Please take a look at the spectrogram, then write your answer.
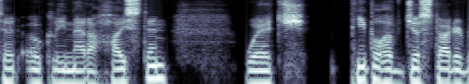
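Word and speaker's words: HSTN: I've learned how to pronounce it. Oakley Meta Histen, which people have just started receiving the limited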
